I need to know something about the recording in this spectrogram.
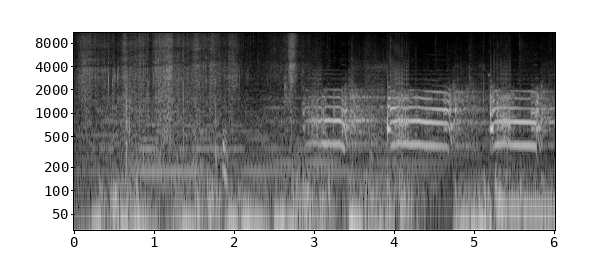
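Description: Treeing Walker coonhound barking treed, from about halfway in: three long, steady-pitched barks about a second apart, the sign that it has the raccoon up the tree.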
